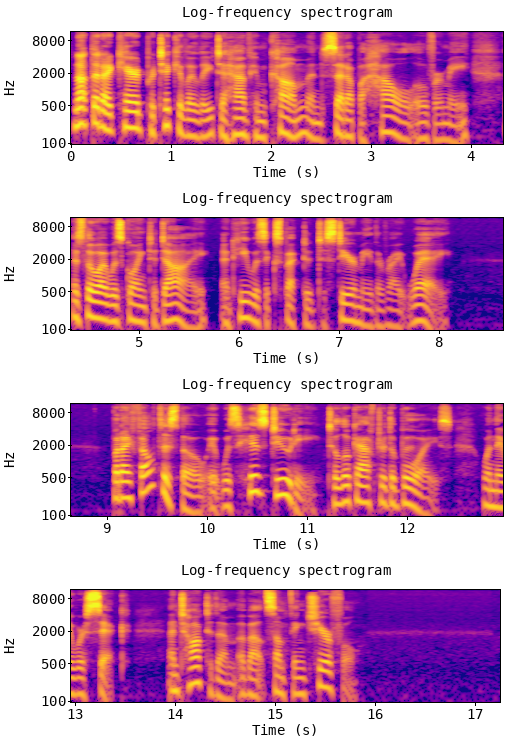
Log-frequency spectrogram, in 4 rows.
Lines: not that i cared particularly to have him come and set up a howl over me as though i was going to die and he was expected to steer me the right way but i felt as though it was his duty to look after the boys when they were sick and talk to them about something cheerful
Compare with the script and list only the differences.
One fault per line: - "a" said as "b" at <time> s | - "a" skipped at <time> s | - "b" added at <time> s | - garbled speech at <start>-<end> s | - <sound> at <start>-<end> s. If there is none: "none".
none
